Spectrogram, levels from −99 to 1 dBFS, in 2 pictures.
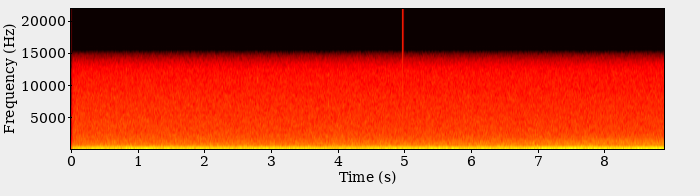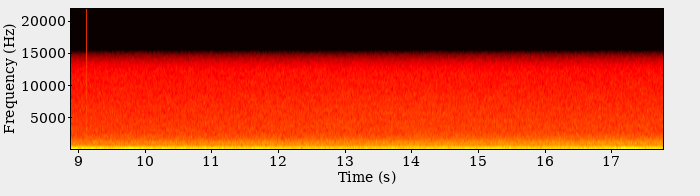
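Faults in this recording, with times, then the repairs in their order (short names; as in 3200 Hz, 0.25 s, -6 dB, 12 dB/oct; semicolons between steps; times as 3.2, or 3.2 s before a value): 4.97 pop
9.12 pop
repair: de-click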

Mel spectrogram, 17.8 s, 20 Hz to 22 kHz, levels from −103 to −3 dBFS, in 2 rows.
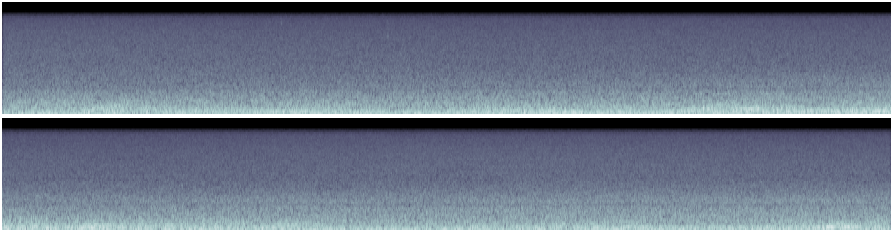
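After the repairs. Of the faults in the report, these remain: none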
